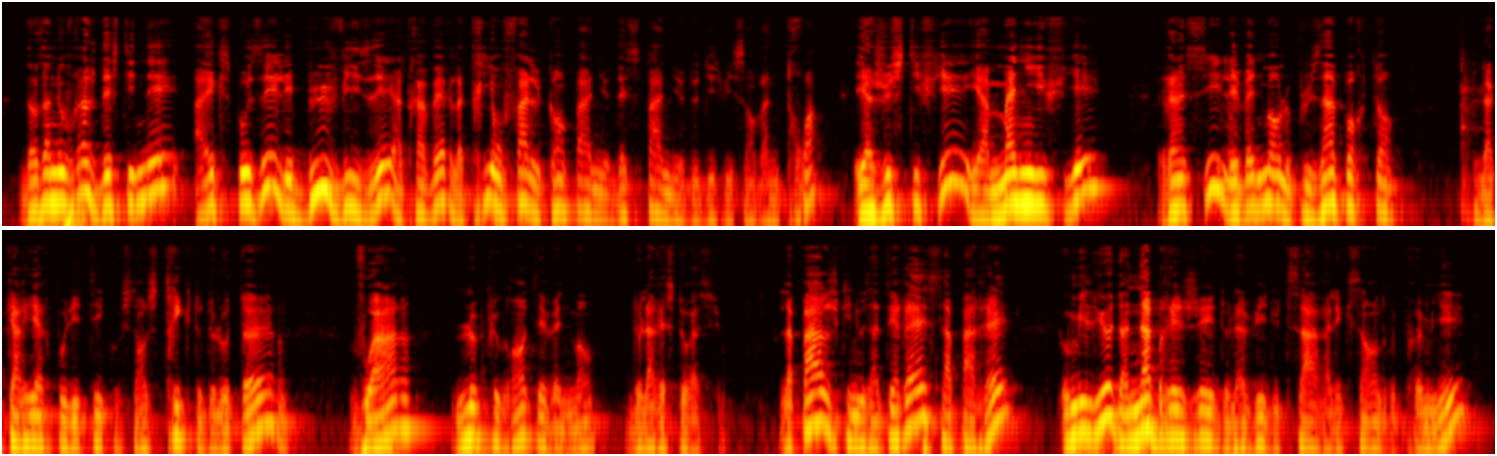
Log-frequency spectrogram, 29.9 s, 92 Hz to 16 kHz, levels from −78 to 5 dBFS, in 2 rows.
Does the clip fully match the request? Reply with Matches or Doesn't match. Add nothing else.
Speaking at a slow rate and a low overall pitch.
Matches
